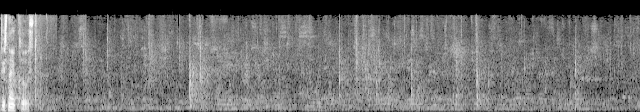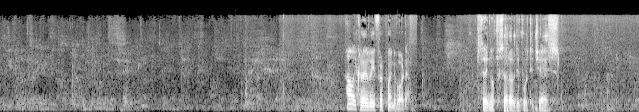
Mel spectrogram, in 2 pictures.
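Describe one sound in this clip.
Many people murmur quietly in a large hall.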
